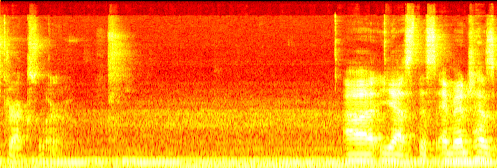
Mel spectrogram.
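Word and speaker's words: Drechsler: see that nebula and for anyone else as confused about pronouncing Marcel's last name as me now you know it's Drexler uh yes this image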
